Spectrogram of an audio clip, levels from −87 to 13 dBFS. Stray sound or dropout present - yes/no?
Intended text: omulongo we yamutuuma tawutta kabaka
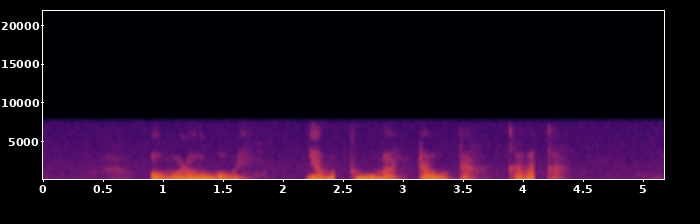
yes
